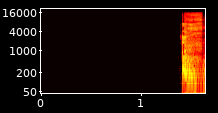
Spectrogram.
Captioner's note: cough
